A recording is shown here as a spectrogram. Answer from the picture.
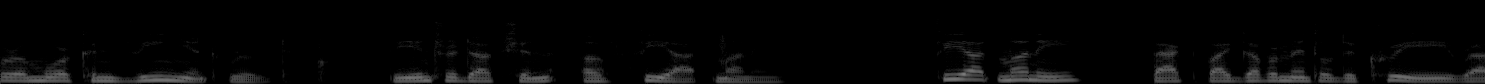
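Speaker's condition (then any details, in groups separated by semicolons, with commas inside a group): No condition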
